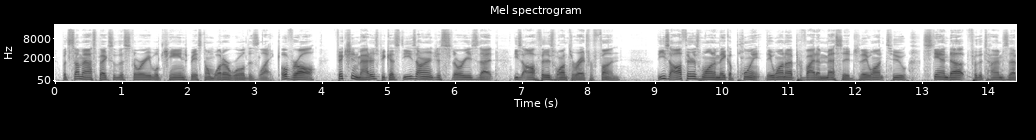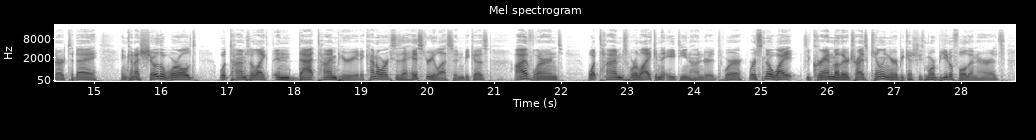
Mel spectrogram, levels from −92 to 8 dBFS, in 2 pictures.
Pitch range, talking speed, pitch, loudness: 110-140 Hz, 210 wpm, 125 Hz, -23 LUFS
